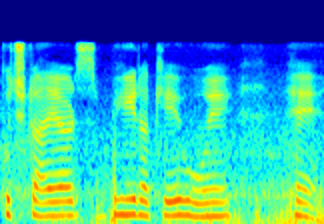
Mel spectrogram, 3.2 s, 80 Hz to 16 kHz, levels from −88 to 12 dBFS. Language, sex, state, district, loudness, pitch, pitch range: Hindi, female, Madhya Pradesh, Dhar, -14 LUFS, 230 Hz, 220-240 Hz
